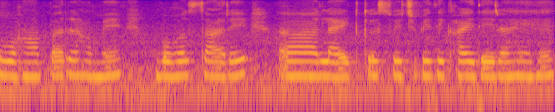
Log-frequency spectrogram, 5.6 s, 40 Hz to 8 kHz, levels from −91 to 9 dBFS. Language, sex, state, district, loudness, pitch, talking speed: Hindi, female, Uttar Pradesh, Deoria, -15 LUFS, 215 Hz, 150 wpm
